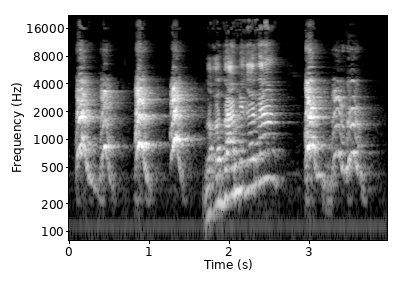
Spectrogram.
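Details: Aspin dog giving a run of short, sharp barks in quick bursts, with a longer rising whine-like stretch in the middle, while a person talks nearby in Filipino about having already given it bread.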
